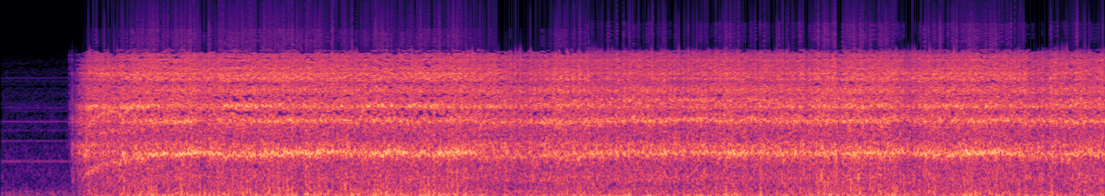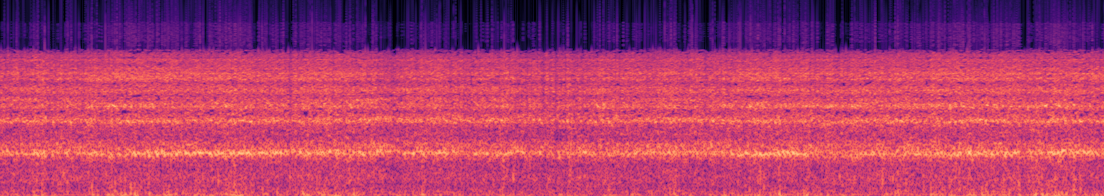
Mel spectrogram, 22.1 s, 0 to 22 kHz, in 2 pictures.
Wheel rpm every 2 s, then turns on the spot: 120, 230, 220, 230, 230, 230, 230, 230, 230, 230, 230.
none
